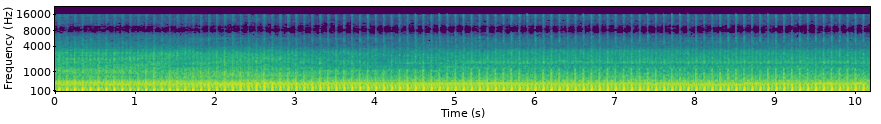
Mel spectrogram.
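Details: The Suffolk Demon with a 75 G 14 motor, first start after a month of work: the small single runs at a steady, tightly even putt-putt beat with no misses or knocks, sounding healthy.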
